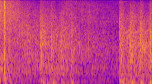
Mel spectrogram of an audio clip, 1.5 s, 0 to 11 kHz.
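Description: Sustained automatic gunfire laying down suppressing fire in the Titanfall 2 campaign, a dense rapid burst that briefly breaks off and then resumes, loud and close with no talk.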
